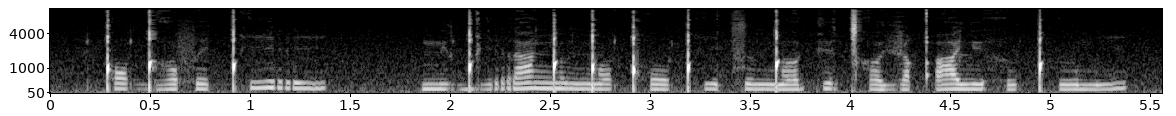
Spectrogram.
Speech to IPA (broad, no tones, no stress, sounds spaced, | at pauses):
ǃ ɔ ɡ͡ǃ ʌ f e ǃʰ i r i | mʲ o ɡ͡ǃ i r a ŋ͡ǃ ɯ ŋ͡ǃ ɔ ǃʰ o ǃʰ i t͡s ɯ ŋ͡ǃ ʌ kʲ ʌ ǀʰ ʌ vʲ ɨ qʼ a lʲ ɨ h ɯ ǃʰ ɯ m i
